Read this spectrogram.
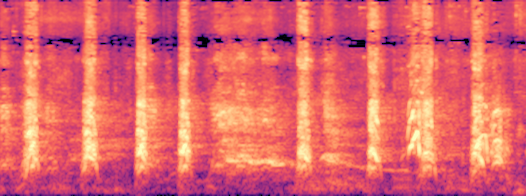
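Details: Loud dog barking, sharp barks spaced roughly every half second, with a brief drawn-out whine in the middle of the series.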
